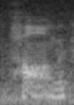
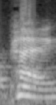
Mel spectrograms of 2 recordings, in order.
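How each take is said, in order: First: The title is said the Korean way. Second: The title is said in a non-Korean way. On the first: "The Korean pronunciation is Pong" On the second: "or Pang, however you want to pronounce it"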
